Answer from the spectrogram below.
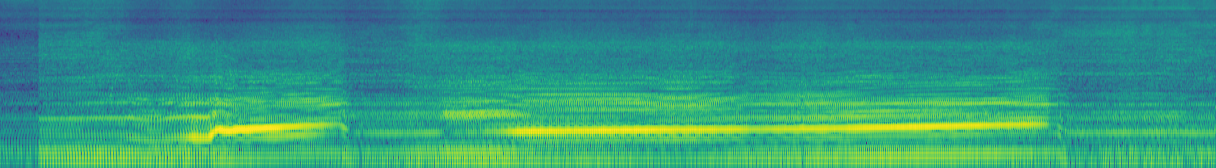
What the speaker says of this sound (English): That high RPM stuff is a lot scarier when the engine's right there.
